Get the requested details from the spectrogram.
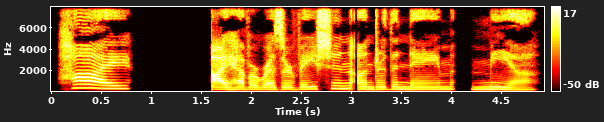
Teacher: Notice how under the becomes unda the.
